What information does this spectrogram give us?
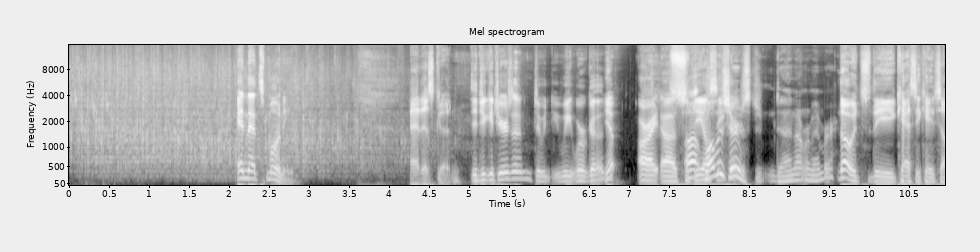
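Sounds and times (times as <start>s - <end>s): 
golf clap sound effect: 0.0s - 4.8s
speech: 2.1s - 3.0s, 4.4s - 10.9s.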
